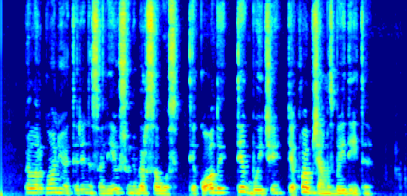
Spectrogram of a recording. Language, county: Lithuanian, Šiauliai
